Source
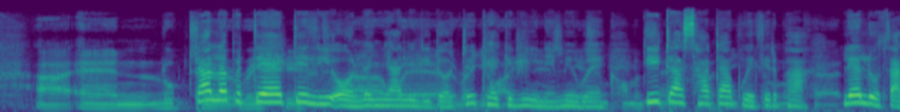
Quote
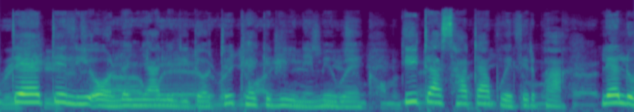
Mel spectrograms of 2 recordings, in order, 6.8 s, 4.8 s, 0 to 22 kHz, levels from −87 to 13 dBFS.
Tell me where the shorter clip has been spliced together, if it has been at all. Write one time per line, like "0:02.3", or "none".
none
